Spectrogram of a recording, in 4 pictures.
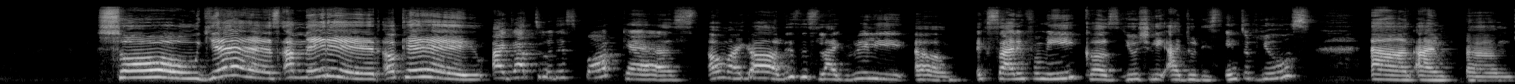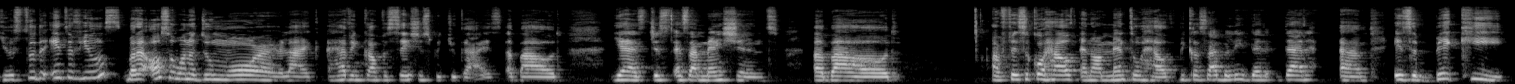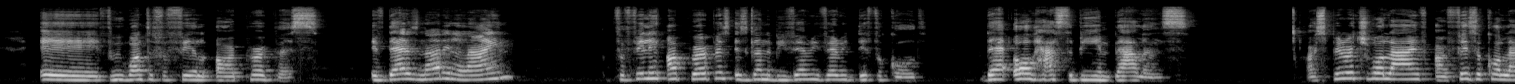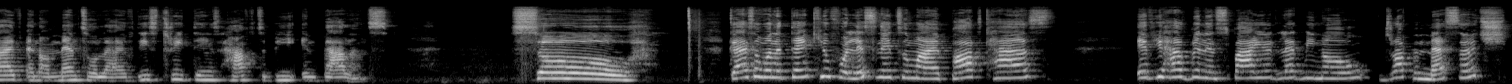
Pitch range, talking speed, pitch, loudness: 200-280 Hz, 140 wpm, 225 Hz, -19 LUFS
